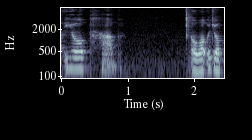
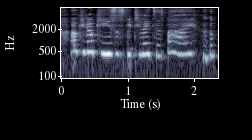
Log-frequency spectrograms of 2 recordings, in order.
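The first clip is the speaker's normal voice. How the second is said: much higher, chirpy sign-off; singsong phone goodbye; 5 dB louder than usual. Retold or imitated. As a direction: chirp it like hanging up on mum. Ending phone calls with mum.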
